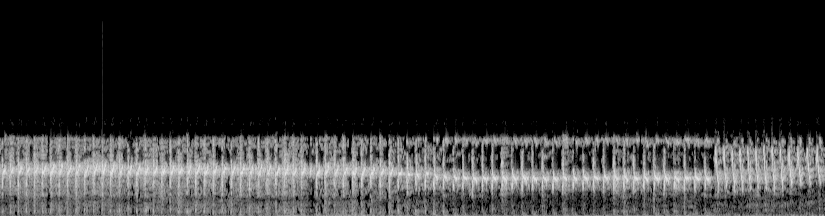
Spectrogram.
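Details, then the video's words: Lovebird in a training recording for champion competition birds, giving a sustained high, rapid trill whose pitch dips slightly midway and that becomes more clearly pulsed toward the end. "MASTERAN LOVEBIRD RAHASIA BURUNG JUARA"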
